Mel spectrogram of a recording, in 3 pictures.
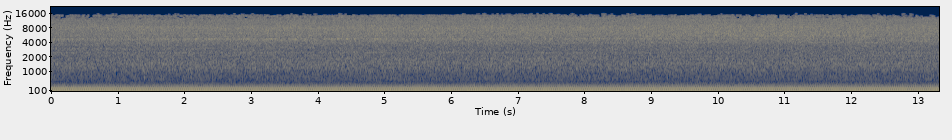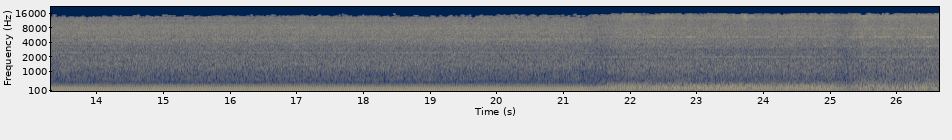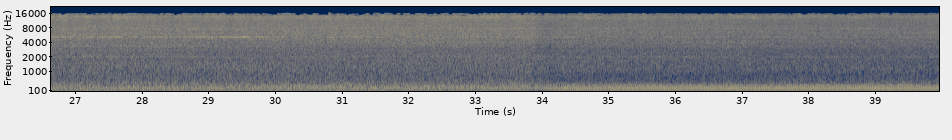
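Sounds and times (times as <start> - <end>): turboprop engines humming: 0.0 - 39.9
airflow hiss: 21.4 - 37.4.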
